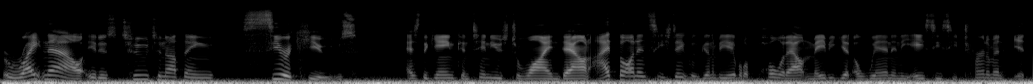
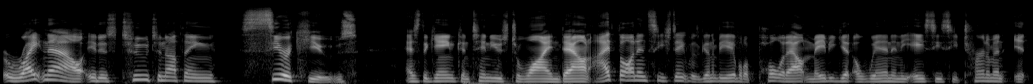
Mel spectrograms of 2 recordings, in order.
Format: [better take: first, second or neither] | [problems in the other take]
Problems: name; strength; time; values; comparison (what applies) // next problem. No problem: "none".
second | low rumble; loud; throughout; 8 dB below the speech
